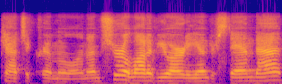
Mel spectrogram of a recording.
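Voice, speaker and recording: This man's voice sits at a fairly high pitch with fairly even intonation. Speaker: webinar presenter for a background screening company. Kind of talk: webinar presentation. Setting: online webinar, no live interaction. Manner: fast; casual with frequent fillers.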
